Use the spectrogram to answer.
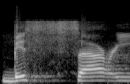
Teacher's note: با کو سین کے ساتھ لائیں گے، سین پہ سیٹی کی آواز آئے گی، بالسعیر، عین زی یاعی، یہ یا مدہ ہے، اس کو 2 حرکات لمبا کریں گے اور آخر پہ ہم نے وقف کرنا ہے، بالسعیر۔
